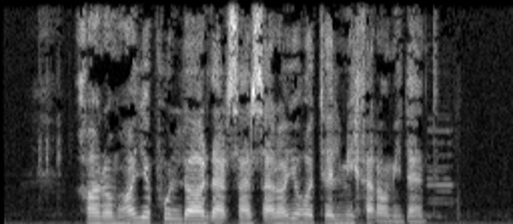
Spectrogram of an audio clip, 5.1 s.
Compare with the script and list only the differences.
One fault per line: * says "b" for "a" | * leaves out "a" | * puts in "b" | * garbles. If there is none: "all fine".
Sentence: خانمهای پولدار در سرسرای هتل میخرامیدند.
all fine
